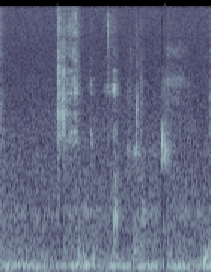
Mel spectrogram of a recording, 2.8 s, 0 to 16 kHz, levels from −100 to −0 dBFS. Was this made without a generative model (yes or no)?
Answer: yes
